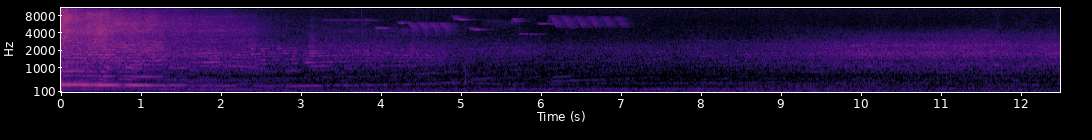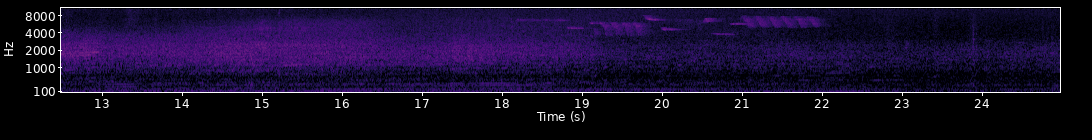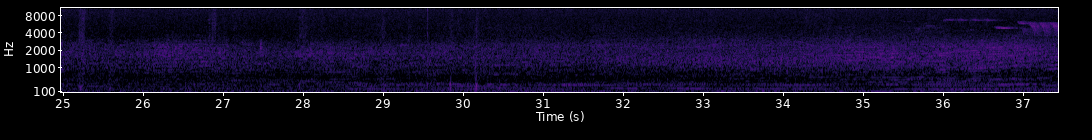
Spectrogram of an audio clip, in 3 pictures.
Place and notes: Scarborough UK - Scarborough Road Races 2017 ...
Cock o' the North Road Races ... Oliver's Mount ... ultra lightweight / lightweight motorbike qualifying ...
